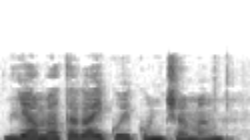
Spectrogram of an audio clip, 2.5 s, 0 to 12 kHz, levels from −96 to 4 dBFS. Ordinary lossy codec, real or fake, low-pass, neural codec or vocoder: AAC, 32 kbps; real; 7.2 kHz; none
